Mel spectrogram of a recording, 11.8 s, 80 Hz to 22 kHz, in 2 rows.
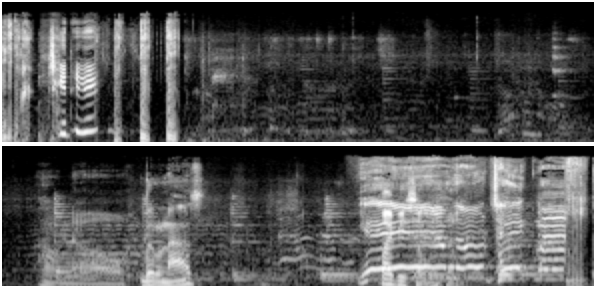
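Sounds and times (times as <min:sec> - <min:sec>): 
remixed fart sound effects: 0:00.0 - 0:02.0, 0:11.5 - 0:11.8
voices: 0:00.0 - 0:10.6
speech: 0:00.2 - 0:01.5, 0:07.3 - 0:08.0, 0:09.5 - 0:11.2.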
